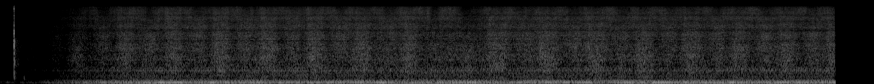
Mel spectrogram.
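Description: A 4000 psi hot-water pressure washer's wand spraying a concrete floor: a steady hiss over a low hum, fading in over about a second after a short click.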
